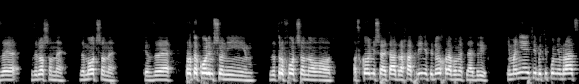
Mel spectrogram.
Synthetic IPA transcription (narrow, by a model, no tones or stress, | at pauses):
zɛ | zɛloʂonɛ | zɛməo̞d̪ʃonɛ | kʲenzɛ | pɾot̪ɐko̞lʲɪmʃonʲim | zɛt̪ɾʊfo̞t̪ʃonot̪ | azko̞lʲmʲiʃɛajt̪aːd̪ɾaχaklʲinʲit̪ilo̞jəxolʲabemɛt̪lʲɪɐd̪ɾʲix | imanʲiɛt̪ʲɪbɨtʲɪpomʲɪmɾat͡s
